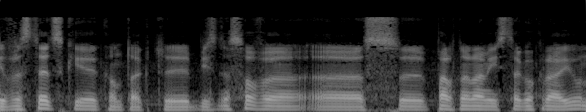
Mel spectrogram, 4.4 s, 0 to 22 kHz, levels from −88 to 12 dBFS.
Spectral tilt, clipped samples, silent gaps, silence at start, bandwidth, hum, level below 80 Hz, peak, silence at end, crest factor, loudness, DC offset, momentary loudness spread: -5 dB/octave; under 0.1%; none; 0 s; 11.5 kHz; none; -58 dBFS; -14 dBFS; 0 s; 16 dB; -30 LUFS; under 0.1%; 4 LU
